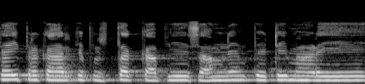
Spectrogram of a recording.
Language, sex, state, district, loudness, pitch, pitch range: Chhattisgarhi, male, Chhattisgarh, Rajnandgaon, -13 LUFS, 195 Hz, 190-205 Hz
